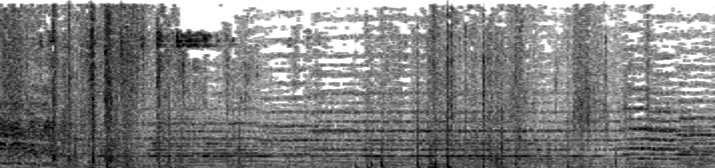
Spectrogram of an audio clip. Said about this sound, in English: Yeah, so they gallop off to Edoras, which, and then that scene right there when they show up is one of my favorite stretches in the film, for sure.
